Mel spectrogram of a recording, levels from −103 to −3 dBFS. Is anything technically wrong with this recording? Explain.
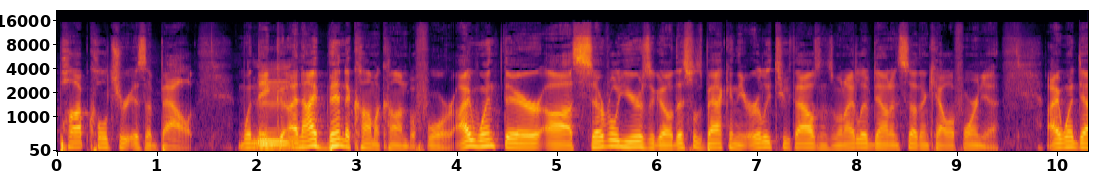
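No, nothing technically wrong turns up anywhere in this speech recording, so there's nothing here to flag.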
